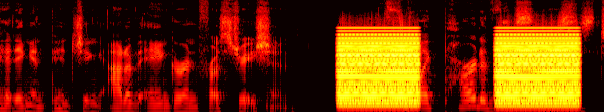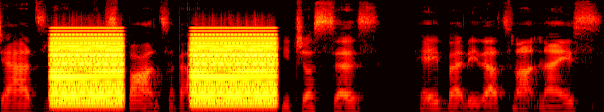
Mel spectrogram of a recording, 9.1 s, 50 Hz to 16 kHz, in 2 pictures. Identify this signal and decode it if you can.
Train horn signal, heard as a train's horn, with speech in English. 4 short. On North American railways: a request for a signal to be given or repeated.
